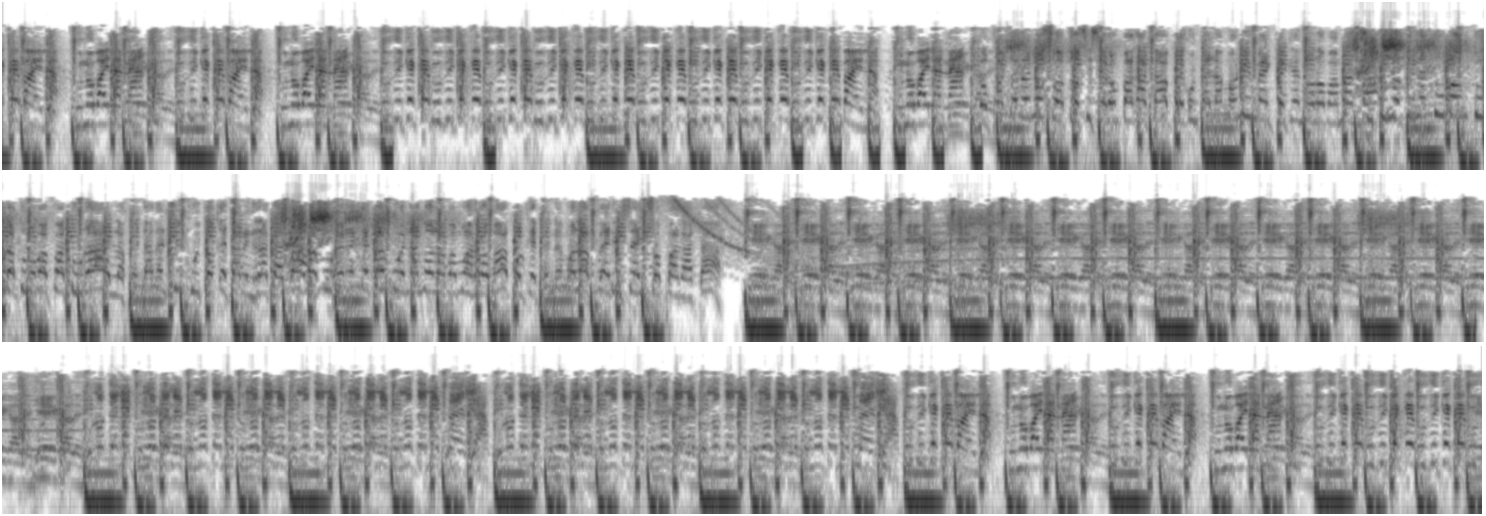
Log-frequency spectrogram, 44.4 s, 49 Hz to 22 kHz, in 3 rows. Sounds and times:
Music: 0:00.0 - 0:44.4.

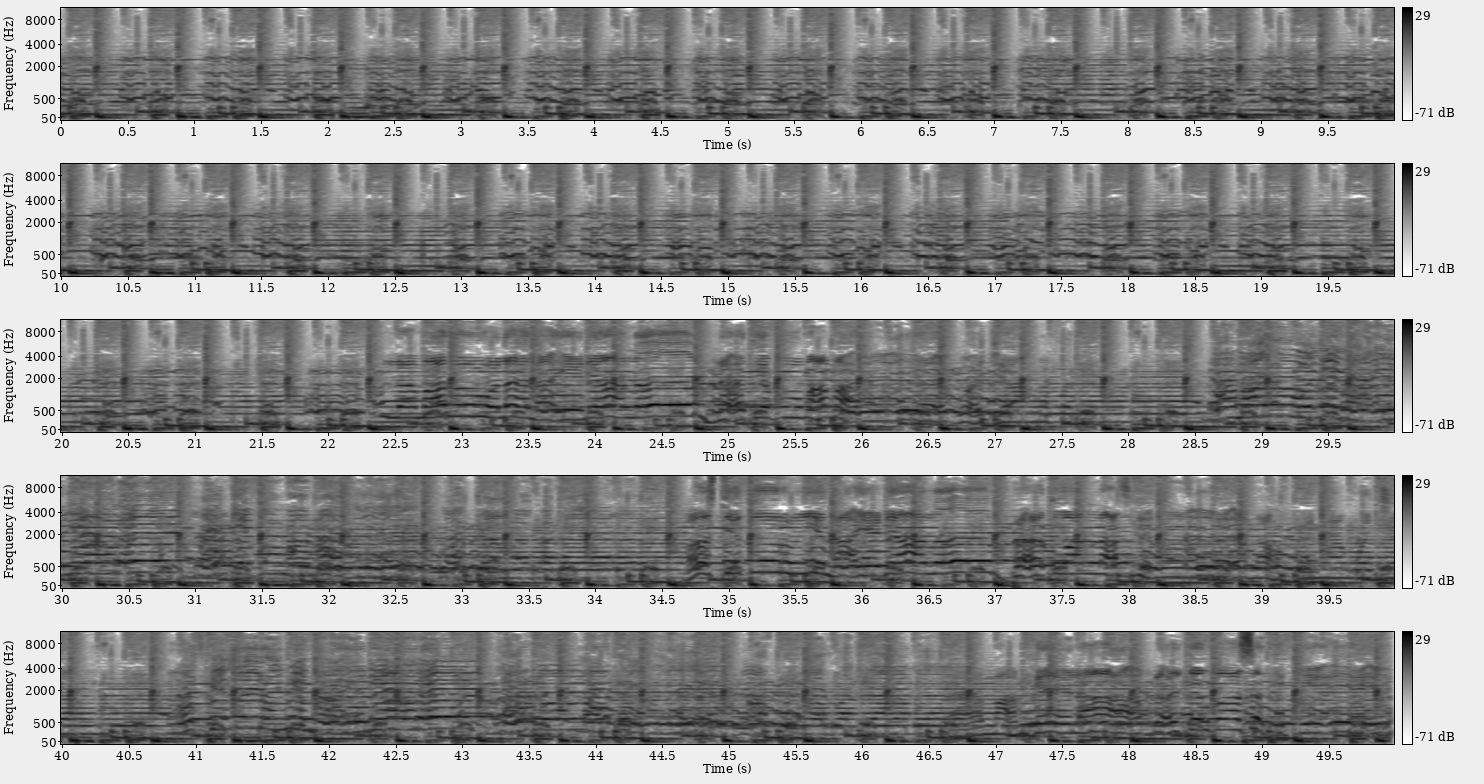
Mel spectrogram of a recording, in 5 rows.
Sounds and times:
Music: 0:00.0 - 0:49.9.

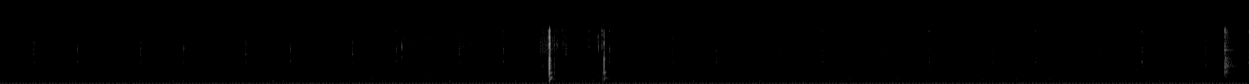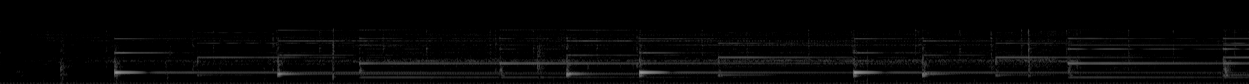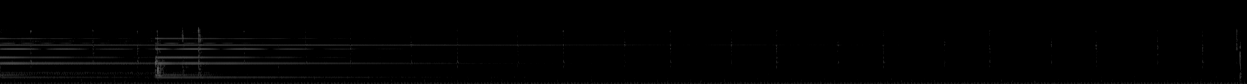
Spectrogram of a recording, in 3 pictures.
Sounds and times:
Tick-tock: 0:06.0 - 0:37.4.

